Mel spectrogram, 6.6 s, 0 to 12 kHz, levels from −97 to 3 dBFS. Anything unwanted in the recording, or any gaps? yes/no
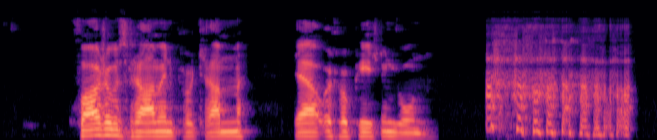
yes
